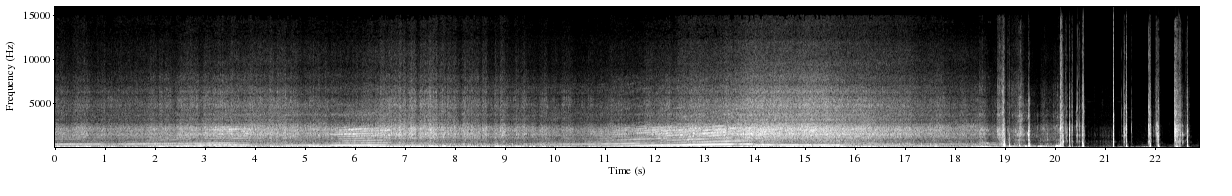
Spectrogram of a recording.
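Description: Motorcycle engine accelerating and easing off, its pitch rising through the gears and falling again, under heavy wind noise. About 19 seconds in it gives way to a run of sharp knocks and scrapes as the bike crashes off the road. The engine goes silent and only separate loud knocks follow.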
